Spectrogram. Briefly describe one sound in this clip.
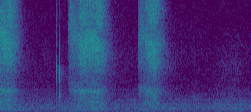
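A hairspray can hisses in short bursts.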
